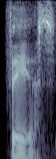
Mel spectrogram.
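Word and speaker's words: Faeth: How do you spell that? Faith, F-A-E-T-H, which is a Welsh name for health, F-A-E-T-H.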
